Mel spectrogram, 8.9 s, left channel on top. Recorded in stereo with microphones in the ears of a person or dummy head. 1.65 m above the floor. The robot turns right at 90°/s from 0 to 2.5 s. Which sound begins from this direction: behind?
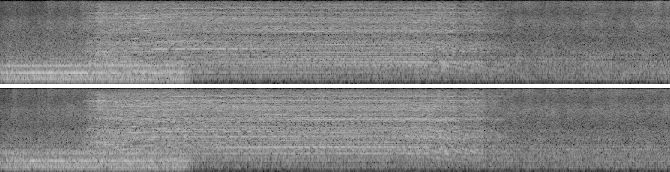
A blender, at 1.0 s.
